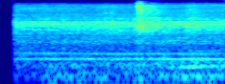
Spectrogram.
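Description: Steady low rumble with a constant droning hum from an engine or machine.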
